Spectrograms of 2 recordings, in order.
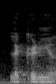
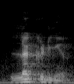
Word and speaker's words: لکڑیاں: پڑھتے ہوئے، لکڑیاں اٹھاؤ، لکڑیاں غلط ہے، لکڑیاں۔ وہ تھک چکا تھا،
